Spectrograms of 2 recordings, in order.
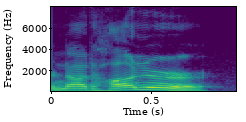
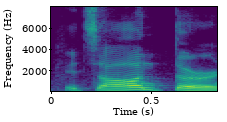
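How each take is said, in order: First: Hunter said hunner; T dropped. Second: Hunter with a clear T. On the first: Mocking Americans, hunter said with no T. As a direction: swallow the T in hunter. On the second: Correcting chat, hunter with a clear T. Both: Shown as a demonstration.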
